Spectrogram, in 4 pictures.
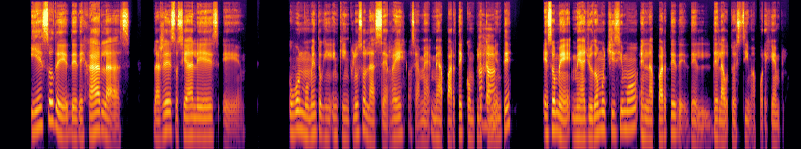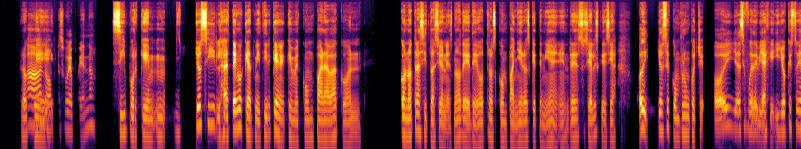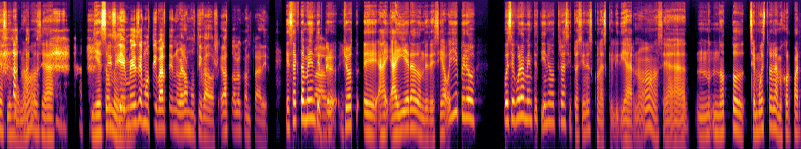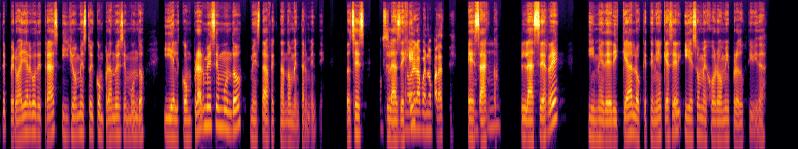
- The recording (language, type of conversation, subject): Spanish, podcast, ¿Qué pequeños cambios te han ayudado más a desarrollar resiliencia?
- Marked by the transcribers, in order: laugh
